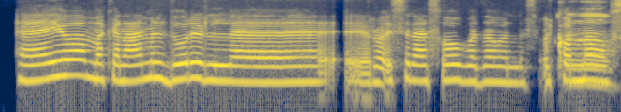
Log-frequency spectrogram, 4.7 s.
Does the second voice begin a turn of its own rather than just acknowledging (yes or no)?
yes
